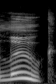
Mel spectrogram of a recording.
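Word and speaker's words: lewk: before come on serious I said Luke it's spelled l-e-w-k and you gotta put the emphasis it's the emphasis oh okay all right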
